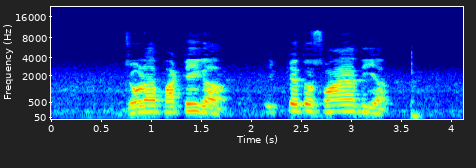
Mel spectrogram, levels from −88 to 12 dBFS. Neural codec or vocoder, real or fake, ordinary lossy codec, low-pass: none; real; AAC, 64 kbps; 9.9 kHz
